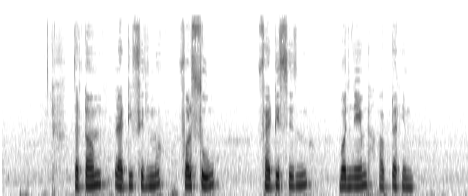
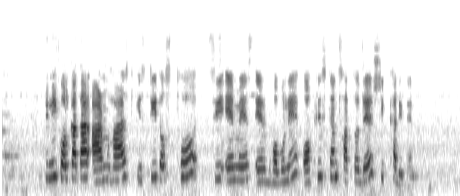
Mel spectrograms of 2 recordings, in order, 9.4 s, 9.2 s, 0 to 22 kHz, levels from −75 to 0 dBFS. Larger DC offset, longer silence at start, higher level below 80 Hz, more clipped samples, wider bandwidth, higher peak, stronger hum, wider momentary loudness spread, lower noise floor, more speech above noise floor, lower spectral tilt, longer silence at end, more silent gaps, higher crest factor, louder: neither; first, 1.05 s vs 0.1 s; first, -50 dBFS vs -70 dBFS; neither; first, 16 kHz vs 11.5 kHz; about the same, -2 dBFS vs -2 dBFS; neither; about the same, 12 LU vs 14 LU; about the same, -57 dBFS vs -59 dBFS; first, 40 dB vs 36 dB; first, -7.5 dB/octave vs -2.5 dB/octave; first, 1.1 s vs 0.95 s; neither; second, 16 dB vs 22 dB; first, -18 LUFS vs -22 LUFS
